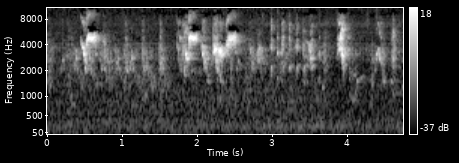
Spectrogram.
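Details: Aviary yellow-crowned parakeets chattering in sharp, high, twittering chirps, several quick notes bunched together in bursts about every second or two, with softer chatter in between.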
